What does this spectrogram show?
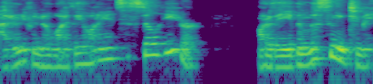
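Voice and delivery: quiet, hushed stage whisper in a little weird voice. Imitating a comedian half-whispering his inner thoughts on stage: Jim Gaffigan half-whispered inner voice. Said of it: "he whispers because he's talking with the voice in his head".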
